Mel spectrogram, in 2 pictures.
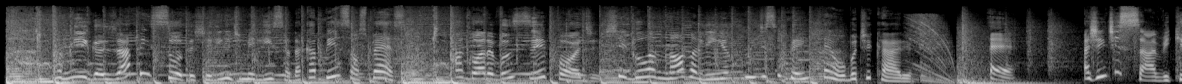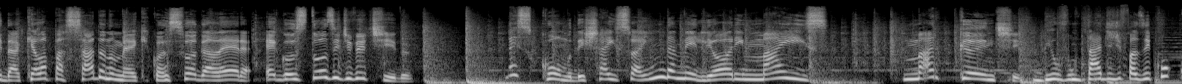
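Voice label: Brazilian Portuguese, General; voice demos; GoLocalise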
